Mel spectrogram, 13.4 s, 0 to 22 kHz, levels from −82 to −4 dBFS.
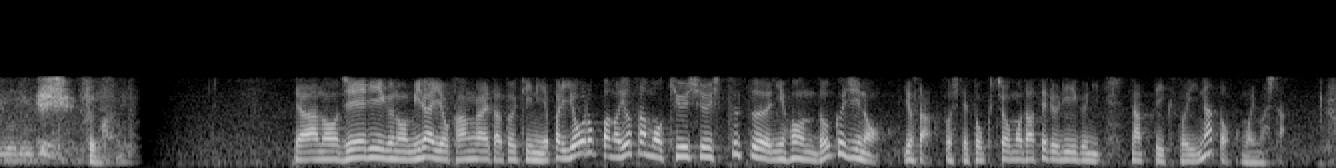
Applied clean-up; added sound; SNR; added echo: none; none; none; none.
